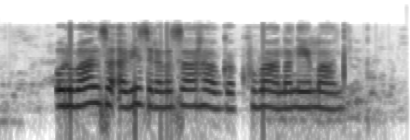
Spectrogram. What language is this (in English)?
Kinyarwanda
